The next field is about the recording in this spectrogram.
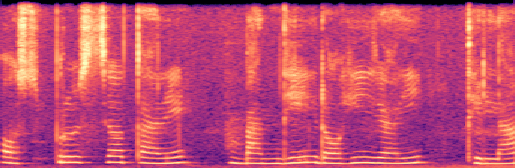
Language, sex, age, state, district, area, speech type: Odia, female, 18-30, Odisha, Ganjam, urban, spontaneous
